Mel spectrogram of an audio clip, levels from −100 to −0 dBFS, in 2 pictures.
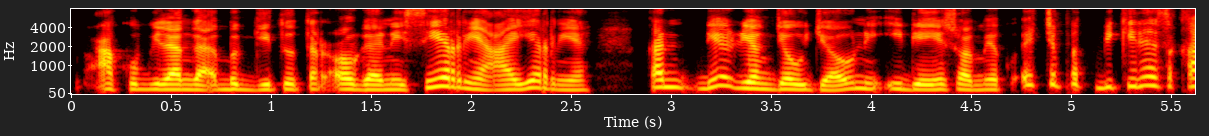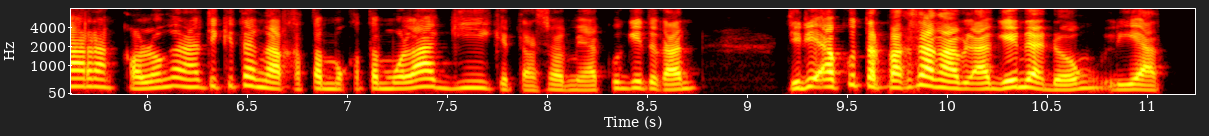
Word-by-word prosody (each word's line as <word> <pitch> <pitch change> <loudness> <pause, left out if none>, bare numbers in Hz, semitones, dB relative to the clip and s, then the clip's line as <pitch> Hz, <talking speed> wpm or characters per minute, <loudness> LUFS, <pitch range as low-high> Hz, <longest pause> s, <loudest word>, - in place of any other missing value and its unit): aku 185 -1 -4
bilang 180 -1 +1
nggak 175 - -3
begitu 175 0 -5
terorganisir 185 - -2
ya 180 -4 -2
akhirnya, 170 -3 -4 0.2
kan 255 0 -2
dia 235 +8 -5
udah - - -1
yang 200 - -4
jauh-jauh 170 -3 -2
nih 200 -1 -9
idenya 180 -2 -3
suami 170 0 -4
aku, 175 - -14
"Eh 320 - -9
cepet 355 - -8
bikinnya 280 +6 -6
sekarang! 280 -2 +2
Kalau 205 +4 0
nggak 265 -1 -2
nanti 290 - -5
kita 305 +1 -1
nggak 205 -7 +1
ketemu-ketemu 200 +1 -4
lagi," 235 0 +3
kata 175 -5 -8
suami 165 -2 -5
aku 160 - -9
gitu 225 -1 -2
kan. 180 0 +3 0.5
Jadi 215 +3 0
aku 265 +6 +6
terpaksa 260 +1 +7
ngambil 215 -3 +7
agenda 240 +3 +6
dong, 185 +5 -2
lihat, 175 -4 -1
200 Hz, 210 wpm, -25 LUFS, 175-245 Hz, 0.5 s, terpaksa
